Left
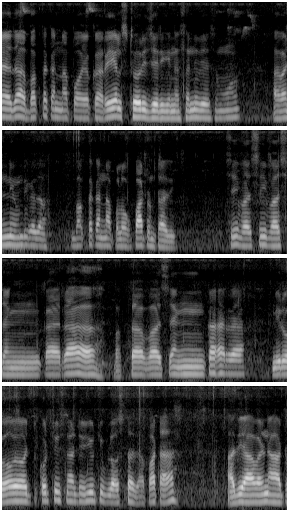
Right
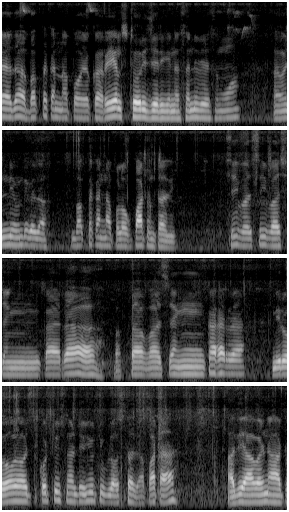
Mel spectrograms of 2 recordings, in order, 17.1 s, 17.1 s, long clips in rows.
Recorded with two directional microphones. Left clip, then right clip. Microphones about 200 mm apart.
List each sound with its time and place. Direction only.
0.0 s speech: 5° left (ahead or behind)
4.0 s speech: 55° left (ahead or behind)
5.4 s speech: 5° left (ahead or behind)
7.9 s speech: 55° left (ahead or behind); by 10.6 s 20° left (ahead or behind)
10.6 s speech: 5° left (ahead or behind)
12.6 s speech: 20° left (ahead or behind)
13.6 s speech: 5° left (ahead or behind)
14.1 s speech: 20° left (ahead or behind)
15.2 s speech: 10° left (ahead or behind)
16.2 s speech: 20° left (ahead or behind)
